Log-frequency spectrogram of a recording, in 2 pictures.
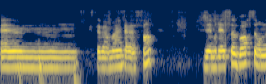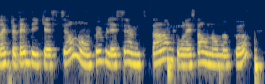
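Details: Adult woman speaking French; ordinary speech.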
